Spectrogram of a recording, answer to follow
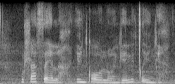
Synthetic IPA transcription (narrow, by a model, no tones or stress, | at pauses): uɬasɛlaiːŋkʼɔlɔŋɡʱeliǀiːŋɡʱa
